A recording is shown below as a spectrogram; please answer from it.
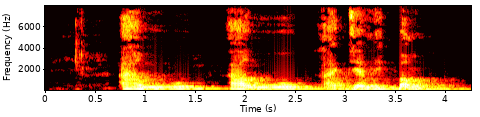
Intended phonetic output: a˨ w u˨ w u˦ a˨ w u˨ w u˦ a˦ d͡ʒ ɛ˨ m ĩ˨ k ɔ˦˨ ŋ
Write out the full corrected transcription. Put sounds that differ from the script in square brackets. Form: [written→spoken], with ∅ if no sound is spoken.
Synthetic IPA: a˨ w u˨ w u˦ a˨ w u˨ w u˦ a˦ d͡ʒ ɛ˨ m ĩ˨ [k→k͡p] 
